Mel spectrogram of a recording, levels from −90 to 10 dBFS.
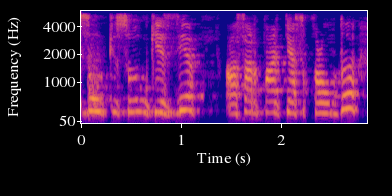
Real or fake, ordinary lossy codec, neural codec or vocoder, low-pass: real; none; none; 5.4 kHz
